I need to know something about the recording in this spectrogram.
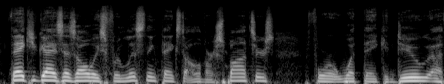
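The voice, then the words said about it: Slightly ragged, tired voice. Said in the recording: “it's a late night, so forgive me if my voice is a little ragged”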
